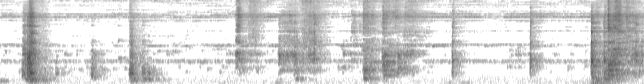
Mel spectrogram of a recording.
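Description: A white spoon stirring boiling oats, clinking and scraping against the side of a stainless steel pot in about ten irregular knocks, the loudest just after the start.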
